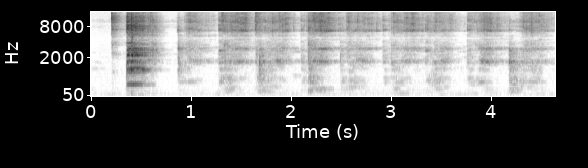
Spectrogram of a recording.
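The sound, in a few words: dry roasting with a spatula in a pan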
